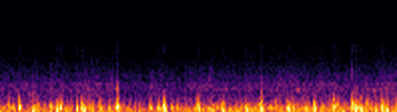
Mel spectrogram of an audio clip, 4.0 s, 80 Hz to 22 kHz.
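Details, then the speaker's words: Honeywell tower fan after lubricating the top and bottom with WD-40: a steady, low, airy rush with a soft flutter and some mic wind, spinning freely at full speed and sounding healthy. "Now it's going full blast. I mean, full blast. I don't know if you can hear it on the microphone, but it's really going."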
